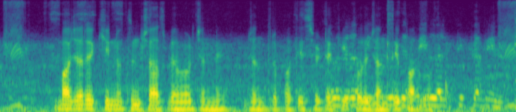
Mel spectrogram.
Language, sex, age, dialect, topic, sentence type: Bengali, male, 36-40, Standard Colloquial, agriculture, question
